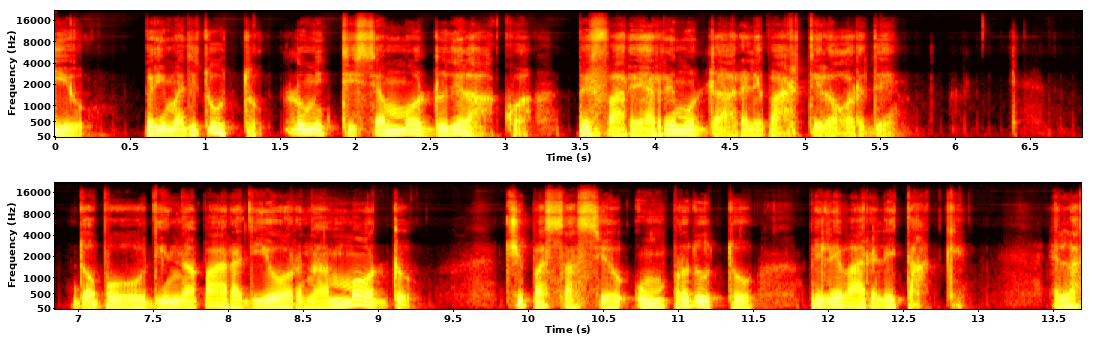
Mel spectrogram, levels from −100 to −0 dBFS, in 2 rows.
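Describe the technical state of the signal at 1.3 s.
At 1.3 s the speech signal is intact, with no audible fault at that moment.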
